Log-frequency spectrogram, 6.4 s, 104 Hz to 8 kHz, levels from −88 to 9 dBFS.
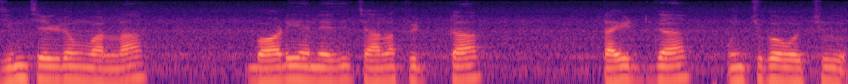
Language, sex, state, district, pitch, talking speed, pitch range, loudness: Telugu, male, Andhra Pradesh, Krishna, 130 Hz, 105 wpm, 120-135 Hz, -18 LUFS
